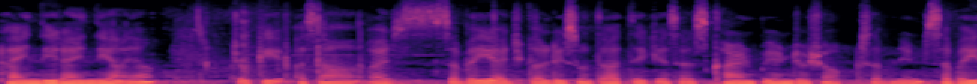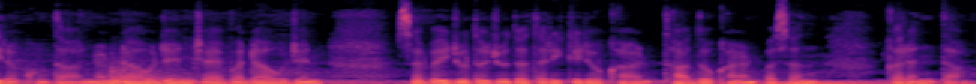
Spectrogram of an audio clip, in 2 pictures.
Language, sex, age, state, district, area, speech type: Sindhi, female, 45-60, Delhi, South Delhi, urban, spontaneous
